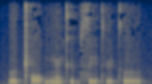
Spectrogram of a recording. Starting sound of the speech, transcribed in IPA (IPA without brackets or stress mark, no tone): ɯ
